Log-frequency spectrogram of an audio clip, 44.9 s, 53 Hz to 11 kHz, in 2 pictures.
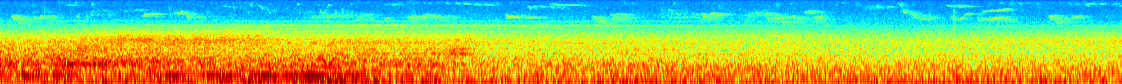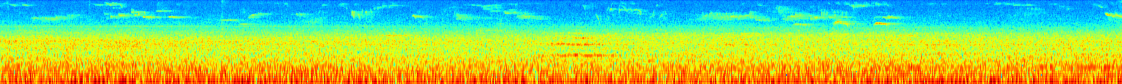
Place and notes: Cofton Hackett, Birmingham, UK - Lickey Hills (inside)
Recorded inside Lickey Hills Country Park with a Zoom H4n.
